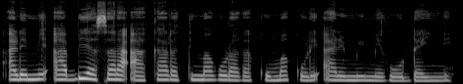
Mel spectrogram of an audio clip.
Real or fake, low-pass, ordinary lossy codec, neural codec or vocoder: real; none; none; none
